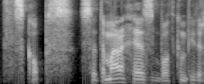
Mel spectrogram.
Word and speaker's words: SKOps: It's SKOps, right? Ops, we call it. Okay. I don't know. People can pronounce it differently, maybe. Okay, so we will stick to your way of pronouncing it, SKOps.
